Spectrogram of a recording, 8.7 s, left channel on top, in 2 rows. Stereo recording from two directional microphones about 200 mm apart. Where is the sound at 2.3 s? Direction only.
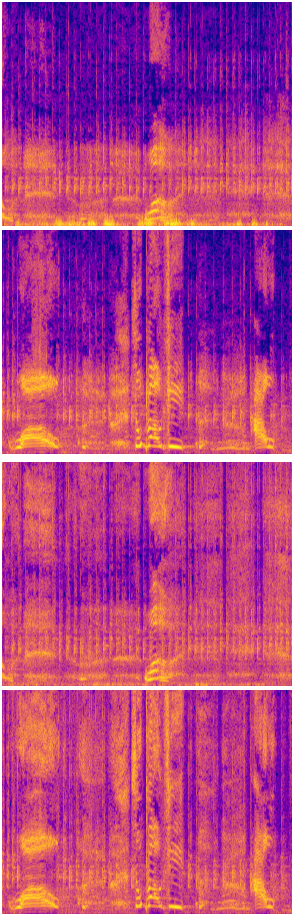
20° right (ahead or behind).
